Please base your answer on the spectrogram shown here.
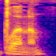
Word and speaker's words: Blenheim: there's blenham ginger beer but it's called Blenheim they pronounce it blenham I kept thinking we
